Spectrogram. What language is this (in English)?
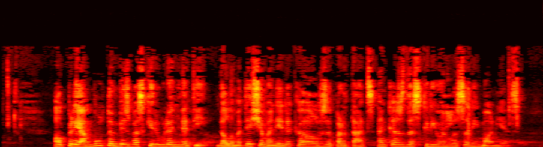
Catalan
